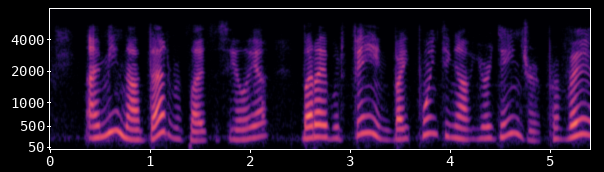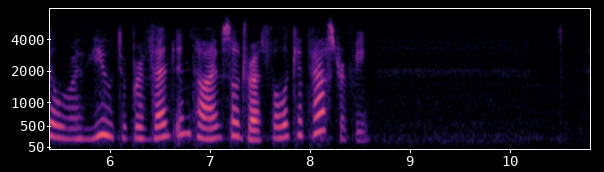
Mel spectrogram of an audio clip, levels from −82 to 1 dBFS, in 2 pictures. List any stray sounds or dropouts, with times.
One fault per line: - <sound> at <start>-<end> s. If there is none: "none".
none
